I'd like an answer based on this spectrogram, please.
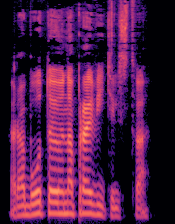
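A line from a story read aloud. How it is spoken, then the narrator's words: Cold reply. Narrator (Russian): холодно ответил Илья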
